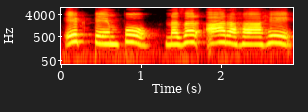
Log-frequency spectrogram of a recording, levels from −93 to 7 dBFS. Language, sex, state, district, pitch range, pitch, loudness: Hindi, female, Madhya Pradesh, Bhopal, 245-290 Hz, 265 Hz, -12 LUFS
